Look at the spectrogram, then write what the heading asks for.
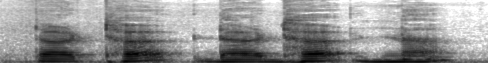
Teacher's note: Palatal is Ch, Ch, J, J, Ñ, which is where we touch the roof with the tongue. Cerebrals is T, T, D, D, N, which is when the tongue bends over, rolls over.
